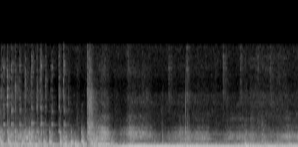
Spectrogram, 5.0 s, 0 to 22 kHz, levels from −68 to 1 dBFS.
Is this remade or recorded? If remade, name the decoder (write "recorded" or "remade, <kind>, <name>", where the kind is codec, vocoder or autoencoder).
recorded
